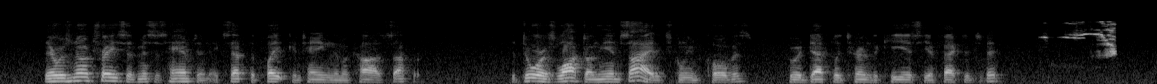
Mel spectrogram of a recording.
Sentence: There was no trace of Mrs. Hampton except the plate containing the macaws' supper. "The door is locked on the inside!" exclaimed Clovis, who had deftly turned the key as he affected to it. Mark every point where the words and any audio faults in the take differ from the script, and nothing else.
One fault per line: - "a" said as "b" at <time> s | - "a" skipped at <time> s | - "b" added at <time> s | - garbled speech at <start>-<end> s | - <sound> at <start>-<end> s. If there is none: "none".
- squeak at 10.4-11.2 s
